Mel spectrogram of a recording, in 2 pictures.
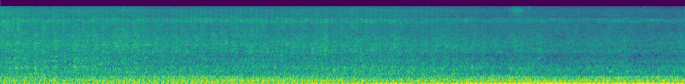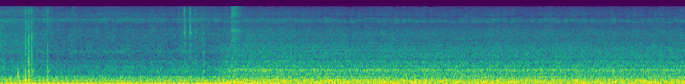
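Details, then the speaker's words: Hyundai Getz before repair, lacking power and misfiring: a rough, uneven idle with a loose knocking beat of about three or four per second. A loose crankshaft timing sprocket spoils injector and spark timing; it was later fixed by welding. "Tapos pinakaano maingay ang makina agatak. Ganito yung tunog."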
